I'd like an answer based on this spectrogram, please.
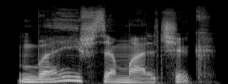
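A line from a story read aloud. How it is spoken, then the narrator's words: Snake-like hiss. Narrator (Russian): прошипел Волан-де-Морт, словно даже в человеческой речи темного лорда оставалось что-то от Парсилтанга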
